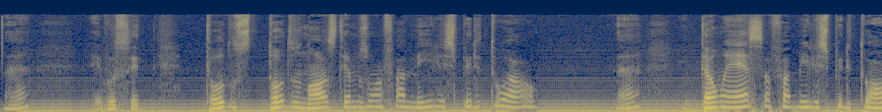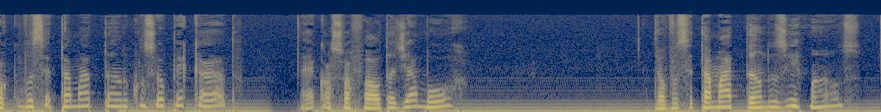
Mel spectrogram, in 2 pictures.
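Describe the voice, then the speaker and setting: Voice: medium pitch, fairly quick, warm tone, soft background music. A preacher delivering a sermon, repeating points and tagging phrases with a questioning "né?" while calling listeners beloved. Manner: repetitive, tags nearly every phrase with a questioning "né?".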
